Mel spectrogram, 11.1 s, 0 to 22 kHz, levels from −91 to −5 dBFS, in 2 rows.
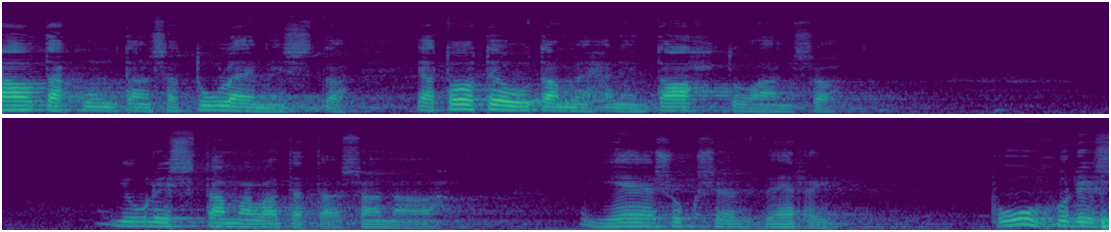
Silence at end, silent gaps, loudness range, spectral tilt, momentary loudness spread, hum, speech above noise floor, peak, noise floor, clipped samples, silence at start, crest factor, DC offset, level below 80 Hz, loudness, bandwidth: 0 s; none; 9 LU; -7 dB/octave; 16 LU; none; 36 dB; -20 dBFS; -75 dBFS; under 0.1%; 0 s; 22 dB; under 0.1%; -74 dBFS; -40 LUFS; 15 kHz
